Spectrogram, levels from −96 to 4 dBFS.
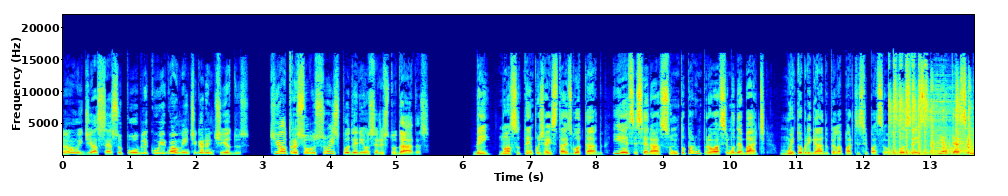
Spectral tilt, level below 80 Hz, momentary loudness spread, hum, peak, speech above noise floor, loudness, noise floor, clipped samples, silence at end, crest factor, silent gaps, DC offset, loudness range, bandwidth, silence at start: -1.5 dB/octave; -60 dBFS; 9 LU; none; 0 dBFS; over 69 dB; -21 LUFS; under -90 dBFS; under 0.1%; 0 s; 22 dB; none; under 0.1%; 4 LU; 16.5 kHz; 0 s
